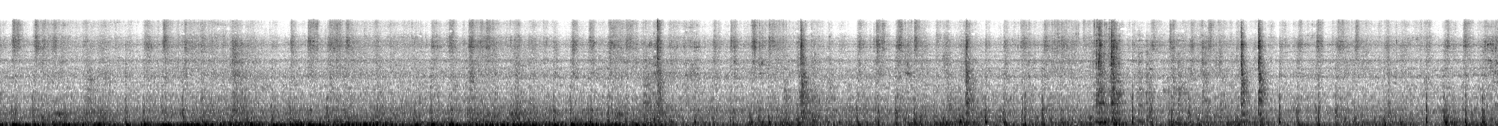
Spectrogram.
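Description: Freight train wagons rolling slowly past close by, with a steady rumble and wheels clattering over the rail. About halfway through the sound grows quieter as loaded container wagons give way to empty flat wagons, and sharp clicks come every few seconds after that.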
